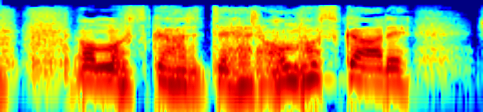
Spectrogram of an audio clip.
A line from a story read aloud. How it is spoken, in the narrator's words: she murmured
